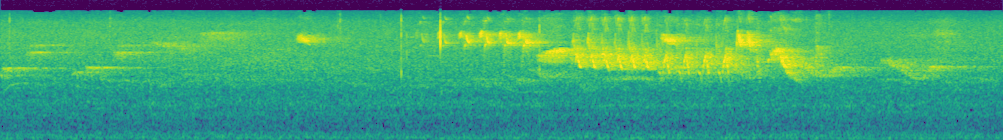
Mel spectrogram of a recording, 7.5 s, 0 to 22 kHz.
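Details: Common chaffinch singing in the treetops on 1 July 2020: scattered high chirps, then a fast trill around 4.5 seconds ending in a short flourish, over steady low background noise.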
